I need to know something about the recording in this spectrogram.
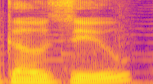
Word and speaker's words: Gose: Gose, pronounced go-zoo, is a German sour wheat beer brewed with coriander and salt.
